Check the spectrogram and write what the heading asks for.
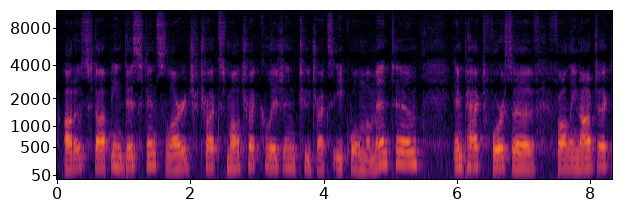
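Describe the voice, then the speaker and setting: Reading from a lesson script, a person with a darkish, mid-range voice explains the material and thinks aloud along the way. A phone positioned above the desk captured it indoors.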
